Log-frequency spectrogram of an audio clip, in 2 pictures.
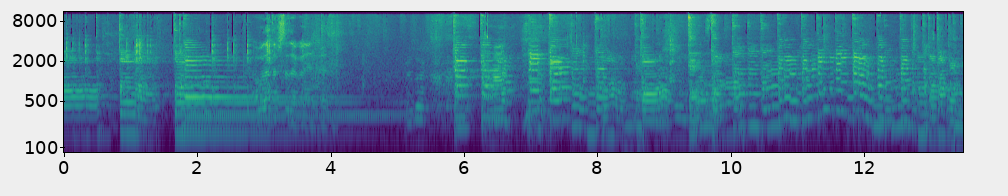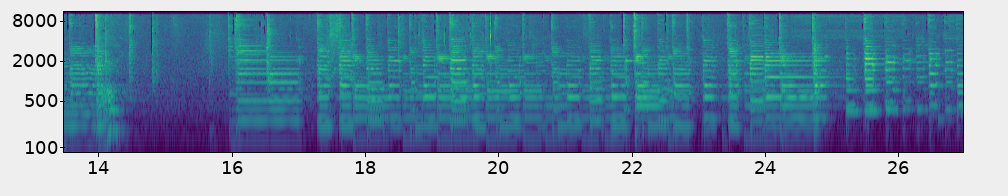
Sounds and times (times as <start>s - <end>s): Music: 0.0s - 14.5s, 16.0s - 26.9s.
